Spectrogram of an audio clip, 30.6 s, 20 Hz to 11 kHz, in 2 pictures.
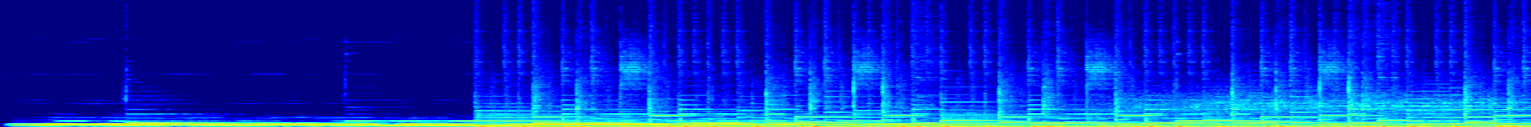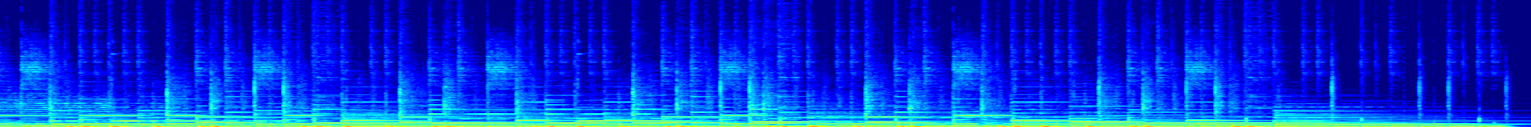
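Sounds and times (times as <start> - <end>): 
bar piano keys playing: 0.0 - 30.6.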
